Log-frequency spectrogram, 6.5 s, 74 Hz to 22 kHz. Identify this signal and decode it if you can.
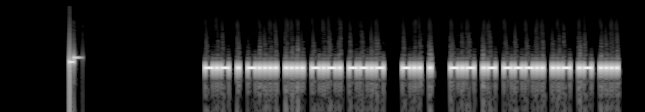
Morse code, heard as a keyed tone, about 42 wpm, 700 Hz. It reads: KE6HCQ DE KA8UAH
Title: USA Callsign DE Callsign 45wpm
